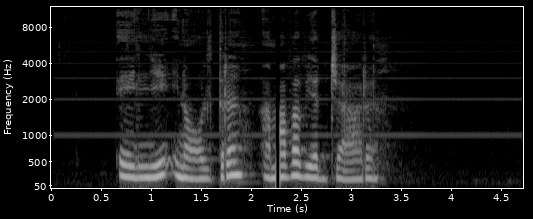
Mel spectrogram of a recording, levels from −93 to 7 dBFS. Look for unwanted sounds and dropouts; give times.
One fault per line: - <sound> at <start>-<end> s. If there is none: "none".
- dropout at 2.2-2.3 s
